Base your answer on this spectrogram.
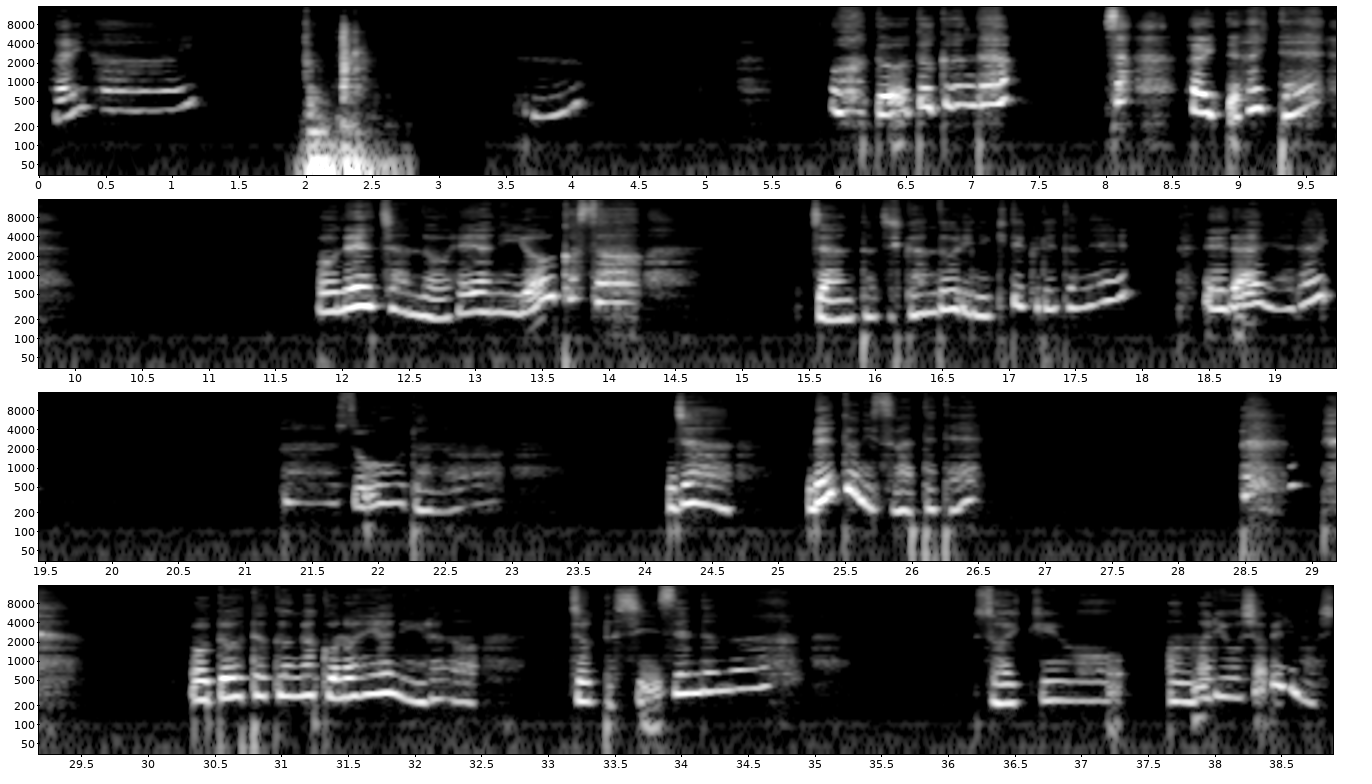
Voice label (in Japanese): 囁き乳首責め・舌で開発 左右逆; あまあま囁き乳首開発 ～あまあまなお姉ちゃんに乳首の快感で堕とされる～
